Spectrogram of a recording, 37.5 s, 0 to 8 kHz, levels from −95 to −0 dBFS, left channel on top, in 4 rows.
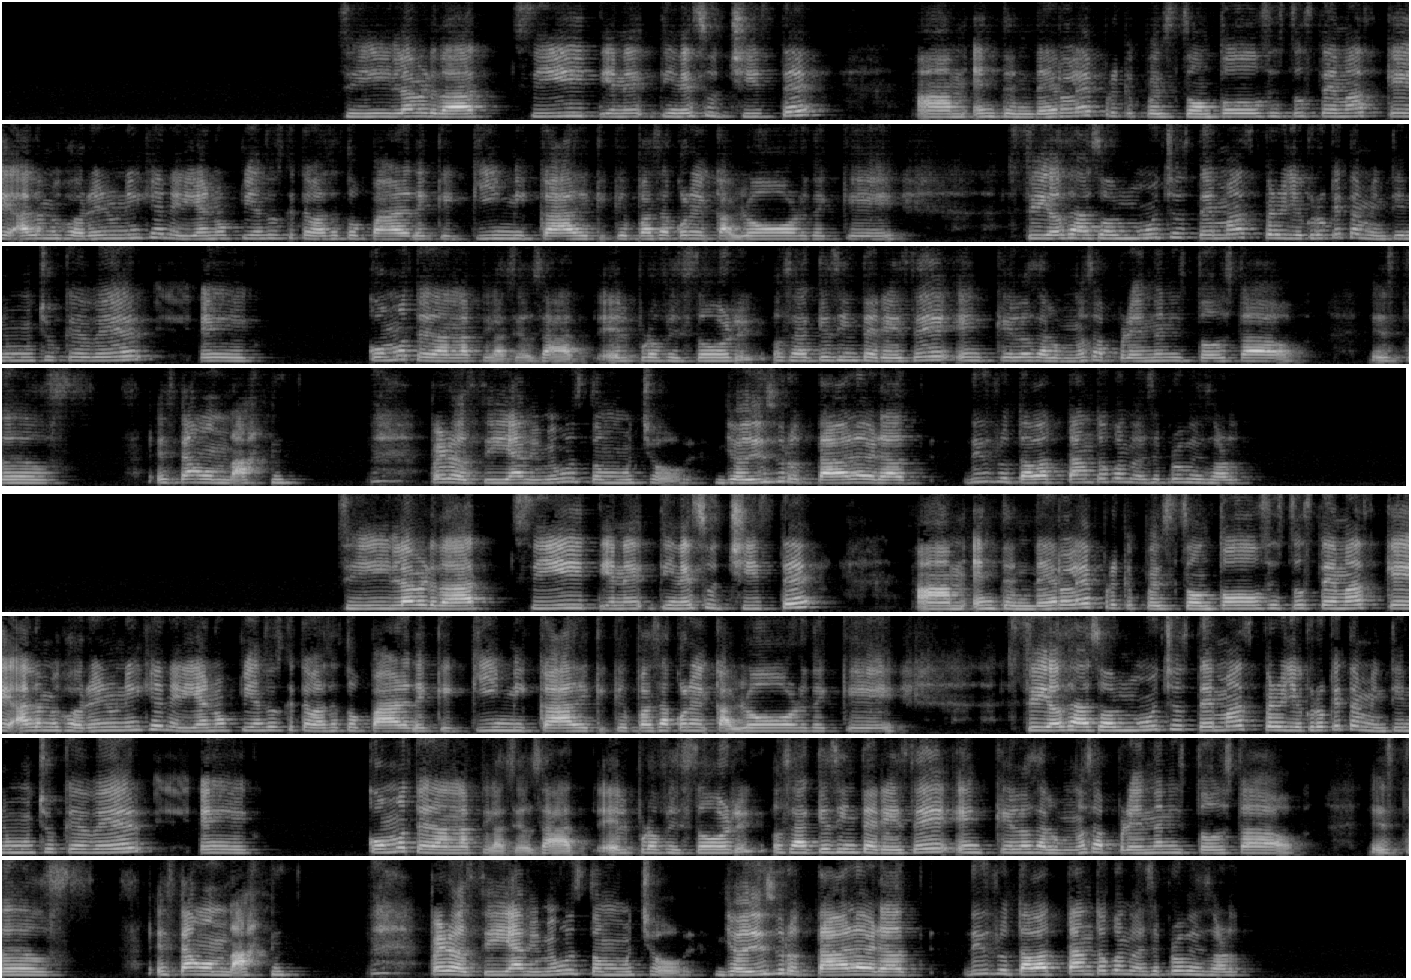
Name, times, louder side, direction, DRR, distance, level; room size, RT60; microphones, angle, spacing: voice 1, 2.3-3.2 3.5-5.4 6.1-15.6 16.2-19.7 20.1-20.4 21.2-27.4 27.9-28.5 29.2-30.0 30.6-34.2 34.6-36.4, right 2 dB, 50° right, 0.9 m, -30 dB
16.5 x 8.1 x 2.3 m
head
